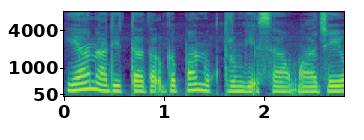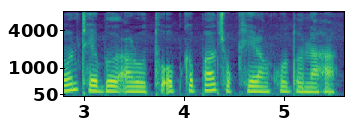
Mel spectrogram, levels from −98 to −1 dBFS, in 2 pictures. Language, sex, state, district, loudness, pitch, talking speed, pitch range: Garo, female, Meghalaya, West Garo Hills, -15 LUFS, 180 Hz, 140 wpm, 170-195 Hz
